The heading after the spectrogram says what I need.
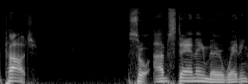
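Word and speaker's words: Pauch: pronounce his last name it was Billy Potch instead of Billy pouch so I'm standing there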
